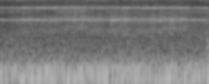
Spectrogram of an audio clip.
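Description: High-pitched, steady squeal as fingers press against a small spinning disk on a motor shaft to brake it to a stop, over a low hum.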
